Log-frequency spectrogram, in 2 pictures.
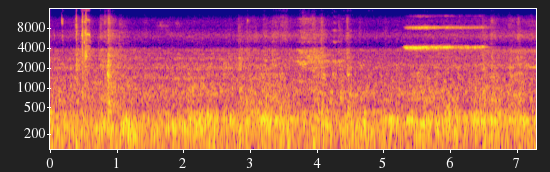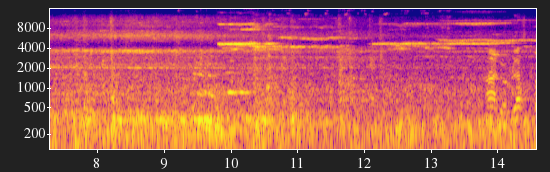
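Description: A commuter train rumbles through Bogor station loudly and continuously, with high metallic wheel squeals rising and fading over the steady roar of the cars.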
